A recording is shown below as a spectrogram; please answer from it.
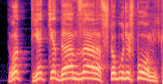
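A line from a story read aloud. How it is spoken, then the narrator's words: Officer shouting. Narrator (Russian): крикнул офицер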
